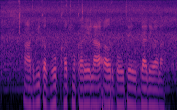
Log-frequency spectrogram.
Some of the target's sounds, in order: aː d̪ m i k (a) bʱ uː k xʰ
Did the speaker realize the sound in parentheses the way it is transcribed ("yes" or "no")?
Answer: yes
